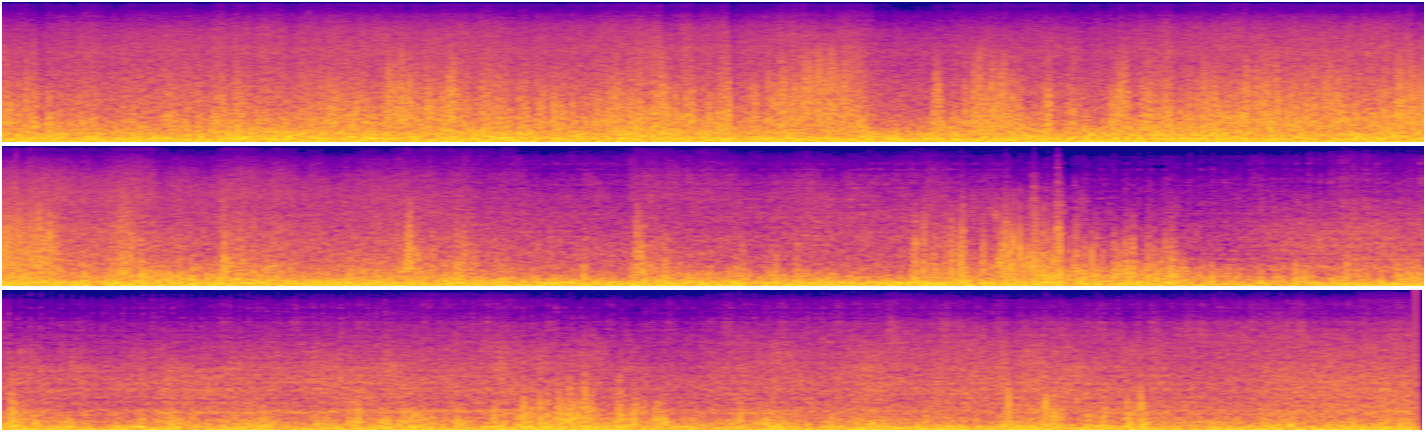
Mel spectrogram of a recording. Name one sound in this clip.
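Wind buffets a microphone loudly while riding outdoors.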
